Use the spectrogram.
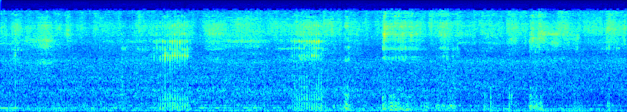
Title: Snoring bulldog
